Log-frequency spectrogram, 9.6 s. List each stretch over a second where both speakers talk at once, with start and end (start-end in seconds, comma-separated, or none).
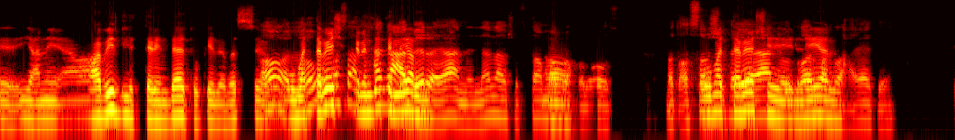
2.6-4.3, 7.0-8.4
